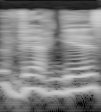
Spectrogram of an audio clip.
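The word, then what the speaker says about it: Verghese: une saga magnifique le pacte de l'eau d'Abraham vergess ça s'écrit V r G H e s et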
